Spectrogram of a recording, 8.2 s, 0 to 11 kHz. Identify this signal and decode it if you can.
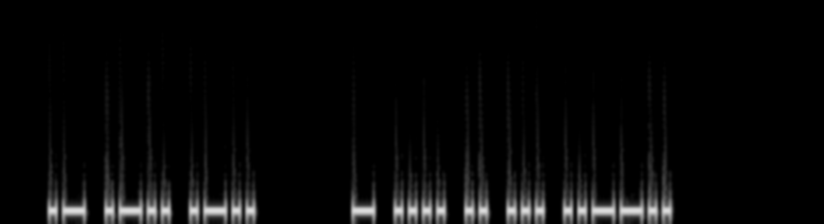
Morse code, heard as a keyed tone, about 17 wpm, 700 Hz. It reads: ALL THIS?
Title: 2x Word-Spacing - Sentences from Top 100 Words - 17wpm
